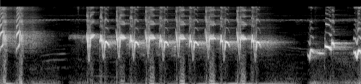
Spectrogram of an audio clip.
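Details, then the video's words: Training recording of black-winged myna song for other songbirds: a short harsh note, then a fast series of buzzy, chattering pulses that fade out, ending with a rising squeaky phrase. "MASTERAN KICAU Jalak Putih"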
